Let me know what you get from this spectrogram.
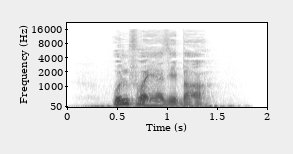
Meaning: unpredictable, unforeseeable
- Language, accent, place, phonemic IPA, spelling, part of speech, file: German, Germany, Berlin, /ˈʊnfoːɐ̯ˌheːɐ̯zeːbaːɐ̯/, unvorhersehbar, adjective, De-unvorhersehbar.ogg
